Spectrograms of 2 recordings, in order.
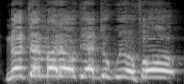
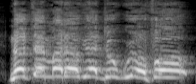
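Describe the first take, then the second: No difference in how they are said.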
